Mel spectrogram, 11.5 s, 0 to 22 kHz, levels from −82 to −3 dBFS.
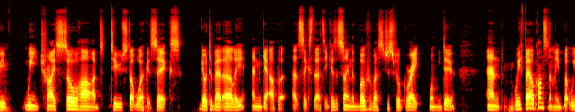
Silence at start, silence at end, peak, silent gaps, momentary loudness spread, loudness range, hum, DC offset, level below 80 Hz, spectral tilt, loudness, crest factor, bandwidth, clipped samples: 0 s; 0 s; -2 dBFS; none; 9 LU; 3 LU; none; under 0.1%; -60 dBFS; -3.5 dB/octave; -21 LUFS; 20 dB; 17.5 kHz; under 0.1%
